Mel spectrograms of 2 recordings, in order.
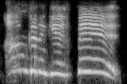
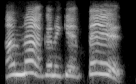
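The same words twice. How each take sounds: First: High, loud hammed-up enthusiasm; exaggerated squeal of determination; mock eager resolve. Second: Mock giving up. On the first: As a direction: imitate a gung-ho buyer, pitched way up. Acting out eager buyer's resolution. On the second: Acting out buyer giving up.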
